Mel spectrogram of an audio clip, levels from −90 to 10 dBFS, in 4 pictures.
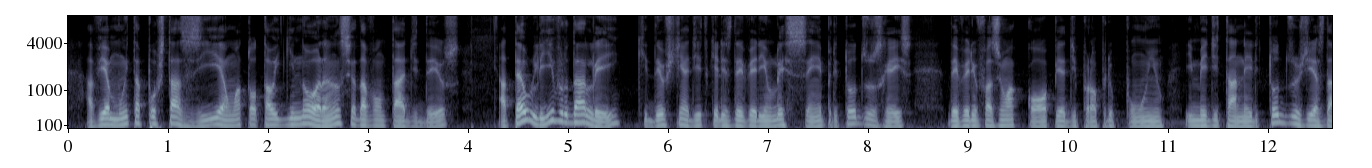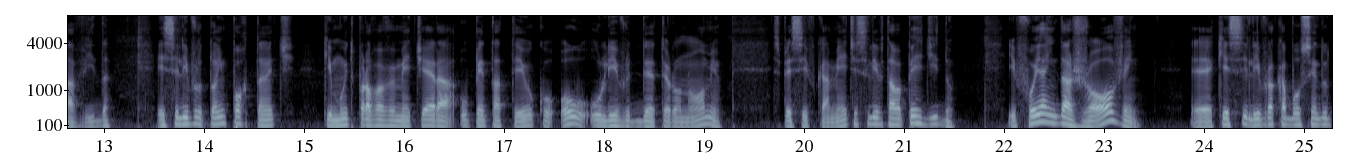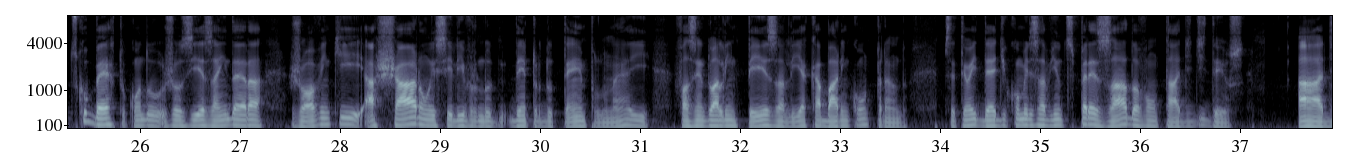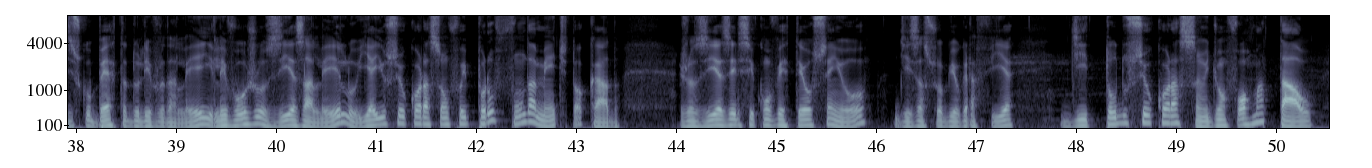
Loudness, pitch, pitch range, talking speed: -31 LUFS, 100 Hz, 90-115 Hz, 175 wpm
